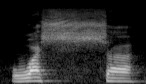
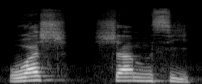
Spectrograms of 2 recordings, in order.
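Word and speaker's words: والشمس: Washa macam tu. Bukannya washa. Ada yang baca macam tu. Ada di kalangan pelajar saya dalam sesi talaqi one to one dibaca dengan macam ni. Wasyamsi. Itu kaedah bacaan, cara bacaan yang salah. Okey, dibaca dengan sekali tekanan sekali lepas. Wasyamsi.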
